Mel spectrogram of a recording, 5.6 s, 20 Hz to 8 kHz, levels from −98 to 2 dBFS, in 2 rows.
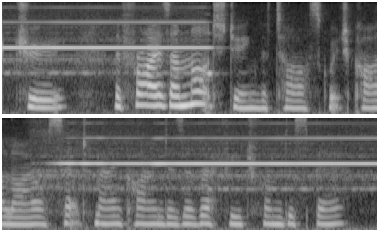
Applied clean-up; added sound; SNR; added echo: none; Wind instrument, woodwind instrument; -1 dB; none.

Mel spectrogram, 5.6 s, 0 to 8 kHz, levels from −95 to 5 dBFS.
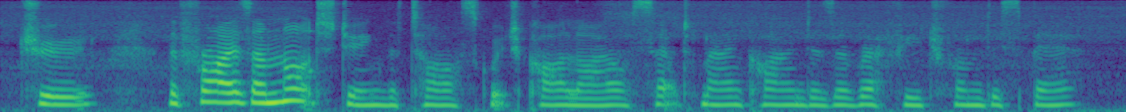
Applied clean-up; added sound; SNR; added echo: neural mask model Resemble Enhance denoiser.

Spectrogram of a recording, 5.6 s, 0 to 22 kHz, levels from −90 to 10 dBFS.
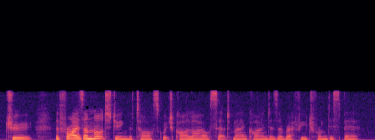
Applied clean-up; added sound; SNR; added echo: none; none; none; none.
